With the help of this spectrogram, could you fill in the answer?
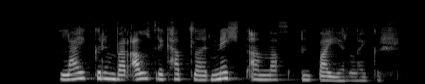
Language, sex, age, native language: Icelandic, female, 12, Icelandic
